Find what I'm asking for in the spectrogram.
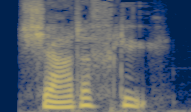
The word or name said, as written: charterfly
